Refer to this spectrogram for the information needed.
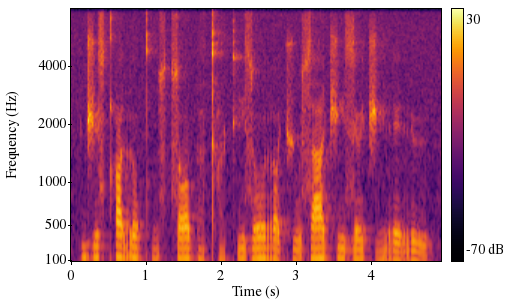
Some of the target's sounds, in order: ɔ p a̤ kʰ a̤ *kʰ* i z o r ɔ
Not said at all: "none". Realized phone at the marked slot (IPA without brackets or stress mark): kʰ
